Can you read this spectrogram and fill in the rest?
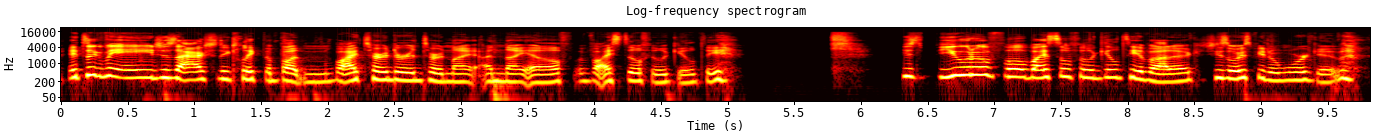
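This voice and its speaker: A woman's voice: fairly high pitch, expressive, fairly quick, dry recording, clean studio sound. A young woman streaming a game, sniffly from sneezing, chatting casually and reacting as she plays. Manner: chatty, reacts to gameplay, reads chat aloud. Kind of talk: casual gaming stream chat.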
